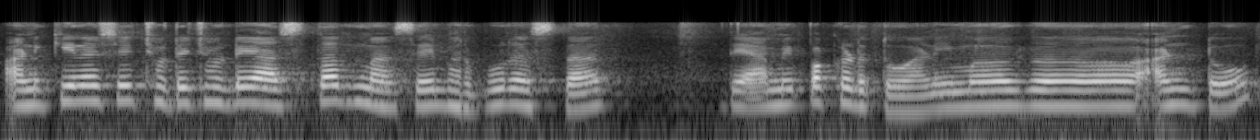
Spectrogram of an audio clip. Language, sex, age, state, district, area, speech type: Marathi, female, 45-60, Maharashtra, Ratnagiri, rural, spontaneous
